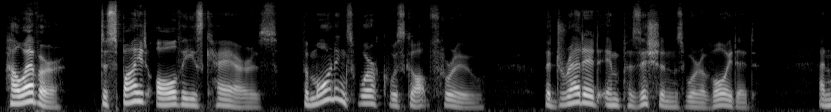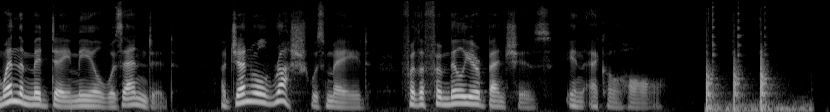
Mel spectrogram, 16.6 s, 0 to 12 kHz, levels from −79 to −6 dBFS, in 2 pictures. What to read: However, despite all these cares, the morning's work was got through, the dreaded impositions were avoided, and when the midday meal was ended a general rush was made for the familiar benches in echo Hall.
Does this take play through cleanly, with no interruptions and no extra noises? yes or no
no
